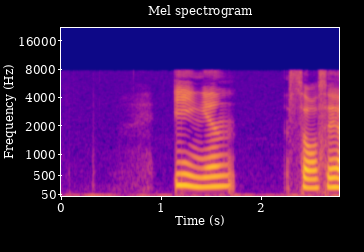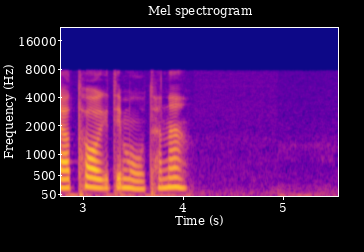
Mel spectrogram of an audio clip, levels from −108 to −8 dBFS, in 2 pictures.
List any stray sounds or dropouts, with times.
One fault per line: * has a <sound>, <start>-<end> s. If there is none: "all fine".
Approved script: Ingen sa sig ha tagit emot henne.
all fine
